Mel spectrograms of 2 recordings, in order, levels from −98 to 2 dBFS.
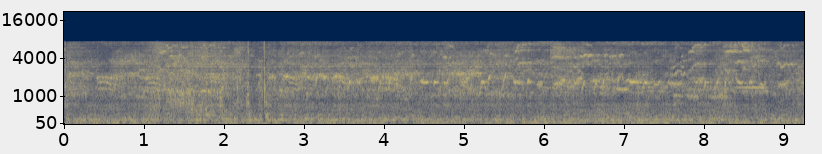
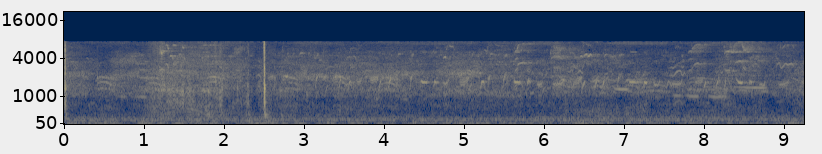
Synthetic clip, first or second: first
